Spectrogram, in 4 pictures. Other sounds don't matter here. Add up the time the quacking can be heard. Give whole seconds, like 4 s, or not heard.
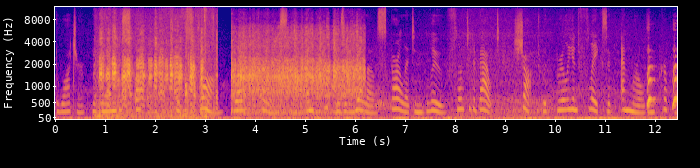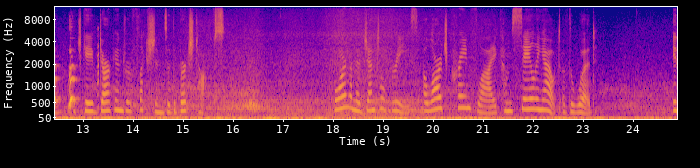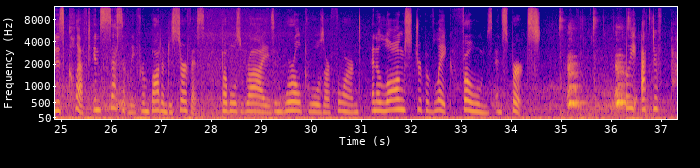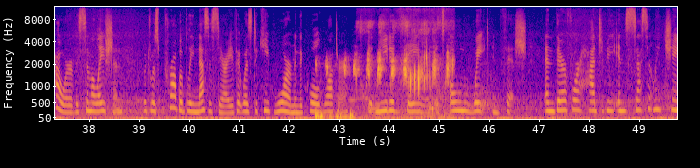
8 s.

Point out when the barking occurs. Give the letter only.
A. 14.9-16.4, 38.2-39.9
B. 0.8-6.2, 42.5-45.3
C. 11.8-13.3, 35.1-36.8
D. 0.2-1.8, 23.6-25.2
C.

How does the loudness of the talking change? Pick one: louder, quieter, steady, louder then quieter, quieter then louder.
steady.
